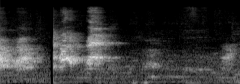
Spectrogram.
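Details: Dogs at a busy, noisy dog café in Cheongdam, Korea: sharp barks cluster in the first second, then fade into softer yips and café chatter with people talking nearby.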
